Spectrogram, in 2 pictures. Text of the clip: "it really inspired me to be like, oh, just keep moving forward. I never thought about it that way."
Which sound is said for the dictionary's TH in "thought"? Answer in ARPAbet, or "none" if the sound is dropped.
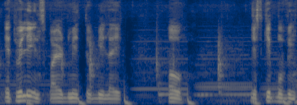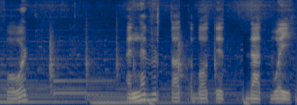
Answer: T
